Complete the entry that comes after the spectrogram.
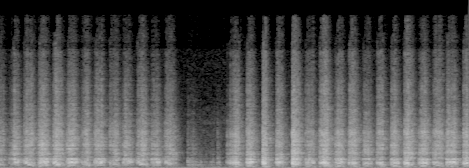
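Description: A flat file rasps in quick, even back-and-forth strokes across the wooden fretboard of a red vinyl cigar box guitar. The strokes are close and crisp, pause for a moment, then resume in a steady rhythm.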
